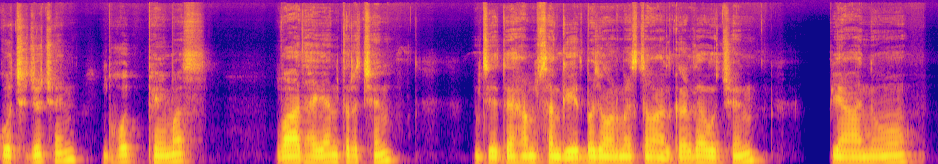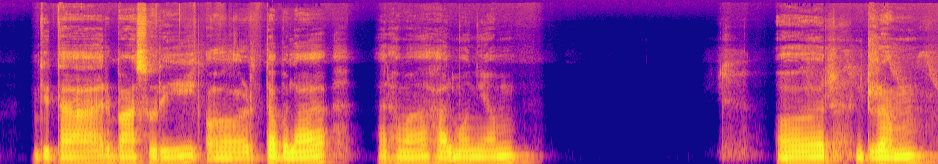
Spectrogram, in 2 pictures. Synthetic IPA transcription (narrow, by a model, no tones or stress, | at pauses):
kʊt͡ʃʰd͡ʒot͡ʃʰɪn | bɔːt̪̚pʰeːməs | ʋaːd̪ʱaːjə̃nt̪ɾət͡ʃʰɪn | d͡ʒɛːt̪eɦɐmsɐ̃ŋɡeːt̪̚bɐd͡ʒaːɳmẽɪst̪eːmaːlkɐɾd̪aot͡ʃʰɪn | pjaːno | ɡit̪aːɾbãːsuɾiɔːɾt̪ɐbla | ɾɦɐmaːɦaːɾmoːnijəm | ɔːɾɖɾɐm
